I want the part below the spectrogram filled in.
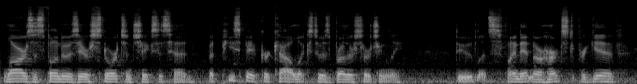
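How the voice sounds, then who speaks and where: A man's voice: medium pitch, steady tone, fast, gravelly, background noise. A man reading screenplay stage directions as narrator at a drama table read.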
